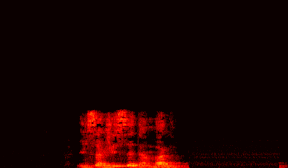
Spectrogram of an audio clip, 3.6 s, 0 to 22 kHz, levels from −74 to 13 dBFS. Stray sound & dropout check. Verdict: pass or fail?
pass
